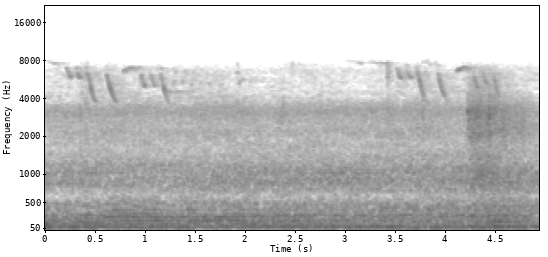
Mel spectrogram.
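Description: A small songbird sings two short phrases of quick, high, descending chirps over a steady low outdoor rumble; a brief burst of hiss comes in near the end.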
